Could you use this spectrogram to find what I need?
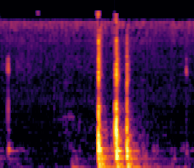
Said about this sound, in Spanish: Tocamos a la puerta. Tuvimos que empujarla.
